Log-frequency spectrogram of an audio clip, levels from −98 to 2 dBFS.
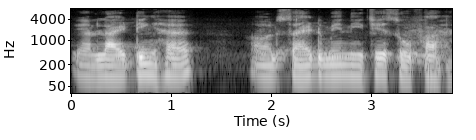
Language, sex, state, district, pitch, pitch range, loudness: Hindi, male, Bihar, Purnia, 100 Hz, 95-105 Hz, -18 LUFS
